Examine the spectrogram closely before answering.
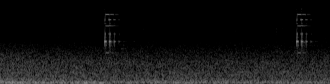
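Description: Short electronic beeps chime.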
